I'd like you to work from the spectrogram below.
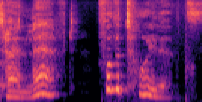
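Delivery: public-address announcer voiceover voice. Speaker claiming they'd make a good voiceover person, showing it: announcer voiceover voice. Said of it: "I could be a really good voiceover person".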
